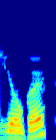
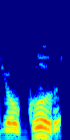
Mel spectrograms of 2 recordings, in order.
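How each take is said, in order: First: Said in the usual way. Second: Joghurt said "YO-goort"; German pronunciation. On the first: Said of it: "in German we call it Joghurt". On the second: Shown as a demonstration. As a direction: give Joghurt an oo vowel. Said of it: "U sounds as U".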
